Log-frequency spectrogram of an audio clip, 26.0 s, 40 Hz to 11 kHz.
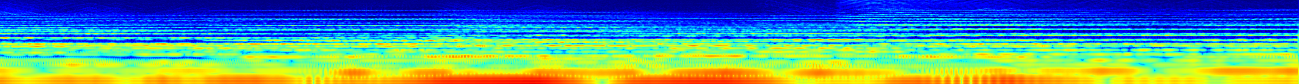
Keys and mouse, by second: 3.4 Tab, 5.6 click, 6.1 Tab, 6.1-7.7 drag, 7.7-8.7 typing, 8.3-13.8 ctrl+alt+drag, 15.7-17.9 alt+drag, 19.2-25.3 drag, 21.1 typing.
